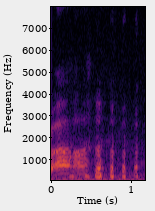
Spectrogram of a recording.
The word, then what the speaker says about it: Hu-huh: I'm never sure if it's ooh or aha. Well, after I open, I realized my French or Italian customers wouldn't pronounce this properly.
